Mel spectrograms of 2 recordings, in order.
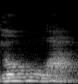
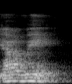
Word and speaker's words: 여호와: 근데 이것을 이스라엘 사람들은 I am who I am을 여호와 이렇게 불렀어요. 나는 스스로 있는 자야. 그것을 이스라엘 사람들은 여호와. 이거를 다르게 발음하면 야훼. 똑같은 발음이에요.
